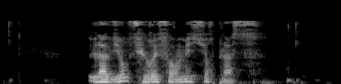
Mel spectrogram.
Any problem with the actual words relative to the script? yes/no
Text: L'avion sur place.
yes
